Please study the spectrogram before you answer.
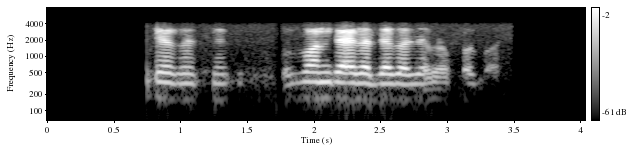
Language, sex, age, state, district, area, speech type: Hindi, female, 30-45, Bihar, Vaishali, rural, conversation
